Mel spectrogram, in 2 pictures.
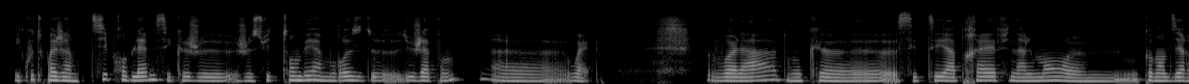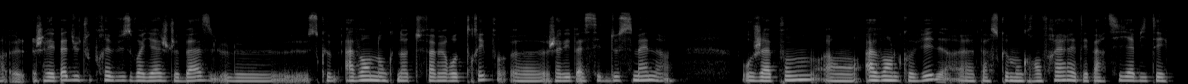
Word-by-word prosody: Écoute, 200 Hz, +2 st, -5 dB
moi, 195 Hz, -1 st, +6 dB
j'ai 180 Hz, -1 st, +3 dB
un 170 Hz, -, +2 dB
petit 240 Hz, +9 st, -3 dB
problème, 200 Hz, -1 st, +2 dB
c'est 205 Hz, -5 st, -4 dB
que 180 Hz, 0 st, -2 dB
je 170 Hz, -1 st, -1 dB
je 170 Hz, +2 st, -4 dB
suis 165 Hz, +2 st, -3 dB
tombée 195 Hz, +2 st, +2 dB
amoureuse, 185 Hz, -1 st, +1 dB
de 175 Hz, 0 st, -4 dB
du 180 Hz, -, -3 dB
Japon, 175 Hz, +3 st, -1 dB, 0.3 s
heu, 160 Hz, -3 st, -3 dB
ouais 165 Hz, -3 st, -2 dB, 1.2 s
voilà, 175 Hz, +4 st, +2 dB
donc 165 Hz, -2 st, -4 dB
heu, 160 Hz, -1 st, +1 dB
c'était 170 Hz, +2 st, -2 dB
après 180 Hz, +2 st, +1 dB
finalement, 175 Hz, 0 st, 0 dB
hem, 150 Hz, +7 st, -2 dB
comment 175 Hz, -2 st, +2 dB
dire? 170 Hz, 0 st, 0 dB
Heu, -, -, -3 dB
j'avais 170 Hz, 0 st, +2 dB
pas 195 Hz, +3 st, +3 dB
du 195 Hz, 0 st, -2 dB
tout 190 Hz, 0 st, -10 dB
prévu 190 Hz, -2 st, 0 dB
ce 180 Hz, -, -1 dB
voyage 175 Hz, 0 st, +2 dB
de 165 Hz, -, -1 dB
base. 175 Hz, +4 st, +1 dB
Le -, -, -5 dB, 0.7 s
le -, -, -6 dB
ce -, -, -4 dB
que 175 Hz, -, -3 dB
avant, 185 Hz, +3 st, +5 dB
donc 180 Hz, -3 st, +2 dB
notre 175 Hz, 0 st, -2 dB
fameux 175 Hz, -1 st, +2 dB
road 170 Hz, 0 st, +1 dB
trip, 210 Hz, +3 st, -4 dB
heu, 155 Hz, -2 st, 0 dB
j'avais 170 Hz, -1 st, +3 dB
passé 175 Hz, +2 st, -1 dB
2 170 Hz, +2 st, -4 dB
semaines 190 Hz, -1 st, +1 dB, 0.7 s
au 180 Hz, -, +1 dB
Japon 195 Hz, +6 st, +4 dB
en 160 Hz, -1 st, 0 dB
avant 195 Hz, 0 st, +6 dB
le 185 Hz, -, +2 dB
covid, 175 Hz, +5 st, +1 dB, 0.2 s
heu, 165 Hz, -1 st, 0 dB
parce 165 Hz, 0 st, -3 dB
que 180 Hz, -, -2 dB
mon 170 Hz, -1 st, +3 dB
grand 165 Hz, 0 st, -1 dB
frère 195 Hz, +3 st, +1 dB
était 180 Hz, -3 st, +1 dB
parti 165 Hz, +2 st, -4 dB
y 185 Hz, -, +4 dB
habiter. 170 Hz, -1 st, -1 dB
175 Hz, 170 wpm, -34 LUFS, 165-185 Hz, 1.2 s, moi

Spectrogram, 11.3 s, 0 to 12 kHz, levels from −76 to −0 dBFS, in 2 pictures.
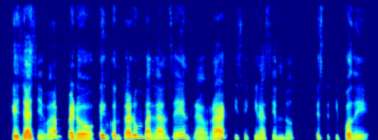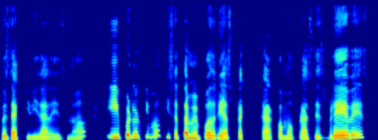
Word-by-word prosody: que 195 Hz, -2 st, +5 dB
ya 195 Hz, 0 st, +8 dB
llevan, 195 Hz, -, -4 dB
pero 185 Hz, -4 st, +4 dB
encontrar 210 Hz, 0 st, +3 dB
un 240 Hz, +2 st, +1 dB
balance 200 Hz, +4 st, -1 dB
entre 210 Hz, -6 st, -6 dB
ahorrar 180 Hz, +7 st, +1 dB
y 200 Hz, -2 st, -11 dB
seguir 190 Hz, -1 st, -10 dB
haciendo 185 Hz, 0 st, -8 dB, 0.3 s
este 200 Hz, -2 st, -10 dB
tipo 195 Hz, -1 st, 0 dB
de, 165 Hz, -3 st, -8 dB
pues, 190 Hz, -2 st, -2 dB
de 190 Hz, -, +3 dB
actividades, 175 Hz, -1 st, -7 dB
¿no?, 175 Hz, -, -10 dB, 0.3 s
y 255 Hz, -2 st, 0 dB
por 245 Hz, +2 st, +3 dB
último, 275 Hz, +10 st, -5 dB
quizá 235 Hz, -5 st, -6 dB
también 215 Hz, -1 st, +3 dB
podrías 200 Hz, -2 st, +1 dB
practicar 180 Hz, -4 st, -6 dB
como 185 Hz, -2 st, -6 dB
frases 185 Hz, +2 st, -6 dB
breves 225 Hz, +6 st, +3 dB
195 Hz, 155 wpm, -23 LUFS, 185-215 Hz, 0.3 s, ya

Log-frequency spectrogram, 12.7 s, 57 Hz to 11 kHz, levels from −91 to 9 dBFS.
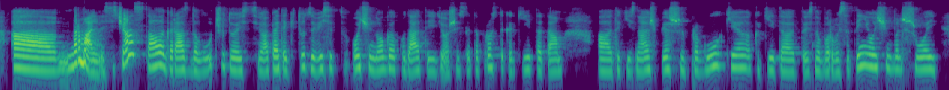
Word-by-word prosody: А, 195 Hz, -4 st, +7 dB
нормально, 220 Hz, -, +6 dB
сейчас 465 Hz, -, +3 dB
стало 240 Hz, -, +4 dB
гораздо 190 Hz, -2 st, 0 dB
лучше. 180 Hz, +7 st, -7 dB
То 190 Hz, -4 st, -2 dB
есть, 180 Hz, 0 st, -6 dB
опять-таки, 180 Hz, +1 st, -1 dB
тут 225 Hz, 0 st, -5 dB
зависит 205 Hz, +1 st, -4 dB, 0.2 s
очень 210 Hz, -1 st, -1 dB
многое, 195 Hz, +2 st, -2 dB
куда 185 Hz, -2 st, -2 dB
ты 175 Hz, -1 st, -9 dB
идешь. 170 Hz, -, -4 dB
Если 190 Hz, 0 st, -13 dB
это 185 Hz, -, -10 dB
просто 220 Hz, +3 st, -7 dB
какие-то, 185 Hz, +2 st, -8 dB
там, 175 Hz, +1 st, -5 dB, 0.4 s
а, 175 Hz, -1 st, -1 dB
такие, 180 Hz, 0 st, -11 dB
знаешь, 185 Hz, +1 st, -3 dB
пешие 195 Hz, -1 st, -1 dB
прогулки, 215 Hz, +3 st, -4 dB
какие-то, 180 Hz, -4 st, -6 dB
то -, -, -9 dB
есть, 170 Hz, -, -9 dB
набор 175 Hz, -1 st, -5 dB
высоты 185 Hz, +6 st, -5 dB
не 245 Hz, -1 st, 0 dB
очень 220 Hz, -2 st, 0 dB
большой. 200 Hz, 0 st, -2 dB
190 Hz, 160 wpm, -21 LUFS, 180-210 Hz, 0.4 s, А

